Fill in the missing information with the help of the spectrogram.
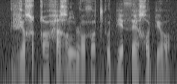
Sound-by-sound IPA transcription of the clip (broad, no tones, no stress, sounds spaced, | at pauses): vʲ ʊ χ ɪ q o h a ʁ ɔ ŋ ɹ ɔ x ɔ t͡sʼ ʊ pʲ ɛ θ ɛ χ o pʲ ɔ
